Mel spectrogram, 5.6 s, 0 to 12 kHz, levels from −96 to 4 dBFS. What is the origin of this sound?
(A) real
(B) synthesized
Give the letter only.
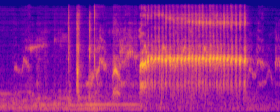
B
